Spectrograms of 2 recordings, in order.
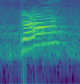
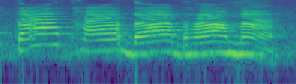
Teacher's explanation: टा मूर्धन्य है, ये दंत नहीं है, दंत वर्ण होते हैं, ता, था, दा, धा, ना।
